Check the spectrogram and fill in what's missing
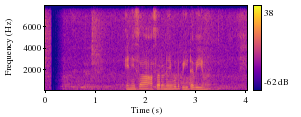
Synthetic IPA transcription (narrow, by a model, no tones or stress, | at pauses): enisaːʔasɐɾənəjəkuʈəpiɦiʈəʋiːmə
